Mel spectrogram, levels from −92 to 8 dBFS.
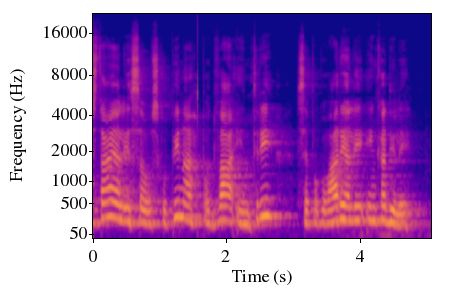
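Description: At 1.56 s, just before "po dva in tri", a sharp snap cuts across the speech. It is an electrical switching spike. It lasts only a moment and peaks at around -15 dBFS. The likely cause is a nearby switch, motor or static discharge arcing. The audio line picks up that burst of interference. It sits on top of the speech as a hard, dry tick.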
